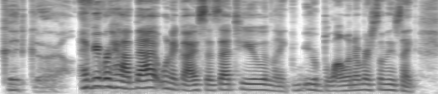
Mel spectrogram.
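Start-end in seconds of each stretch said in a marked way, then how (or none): 0.0-0.7 hushed, breathy whisper in a man's manner. Retelling a line said to a reading partner: channeling a man. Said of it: "I was channeling, like, a man".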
